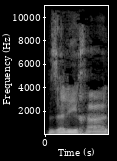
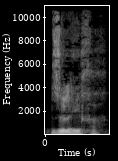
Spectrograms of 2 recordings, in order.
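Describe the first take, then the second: First: The name follows the fa'ila pattern, first vowel a. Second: The name follows the fu'aila pattern, first vowel u. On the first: "dibaca dengan fa'ila" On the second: "ataupun fu'aila"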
